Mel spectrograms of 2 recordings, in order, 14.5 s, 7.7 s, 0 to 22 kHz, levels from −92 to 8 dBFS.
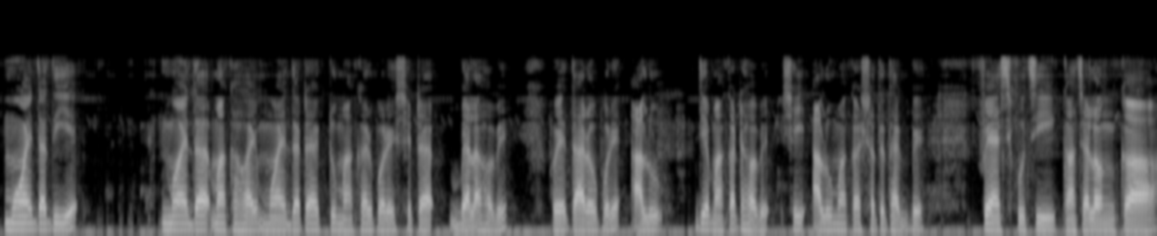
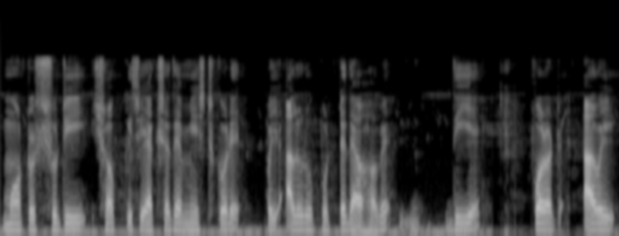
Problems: background sounds at intervals, low volume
